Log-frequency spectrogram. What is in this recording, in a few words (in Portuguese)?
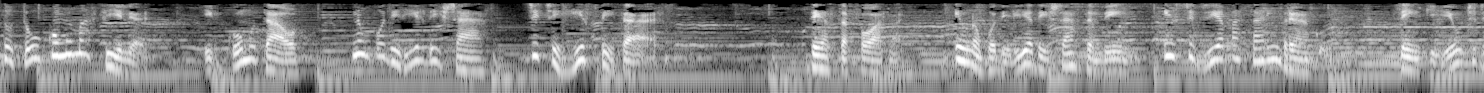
SOGRO F, Telemensagens Dia dos Pais; Telemensagens 2017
